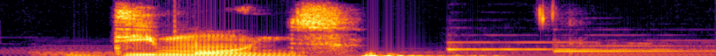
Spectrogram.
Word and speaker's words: Des Moines: Petit coup de traduction à prononcer Demins, ça vient du français, nom qui avait été donné par une colonie qui était là précédemment.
